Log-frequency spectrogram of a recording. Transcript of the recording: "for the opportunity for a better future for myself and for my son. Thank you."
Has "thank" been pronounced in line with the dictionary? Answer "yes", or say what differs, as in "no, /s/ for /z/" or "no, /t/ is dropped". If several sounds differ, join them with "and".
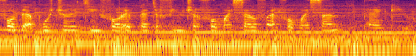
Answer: no, /t/ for /θ/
